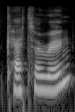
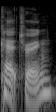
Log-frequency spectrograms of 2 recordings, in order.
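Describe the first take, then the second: First: The name is said with three syllables. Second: The name is said with two syllables. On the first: This is how outsiders say it. The speaker calls it wrong. "very often mispronounced as Kettering" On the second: This is how locals say it. The speaker calls it right. "if you're from there, it's Kettering"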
